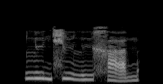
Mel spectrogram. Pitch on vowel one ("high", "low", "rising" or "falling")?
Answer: falling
